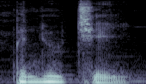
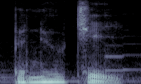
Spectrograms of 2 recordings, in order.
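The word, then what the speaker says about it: penuche: do you say it pinucci stress on the second syllable both pish and American pronunciations are similar here as pinucci pinucci PCI PCI I love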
